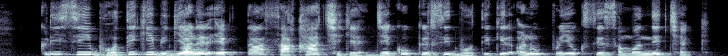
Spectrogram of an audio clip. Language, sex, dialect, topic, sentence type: Magahi, male, Northeastern/Surjapuri, agriculture, statement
